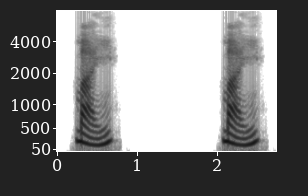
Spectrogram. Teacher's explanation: turns statements into questions in a very natural and straightforward way it's pronounced with a rising tone meaning your voice should go up towards the end of the word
